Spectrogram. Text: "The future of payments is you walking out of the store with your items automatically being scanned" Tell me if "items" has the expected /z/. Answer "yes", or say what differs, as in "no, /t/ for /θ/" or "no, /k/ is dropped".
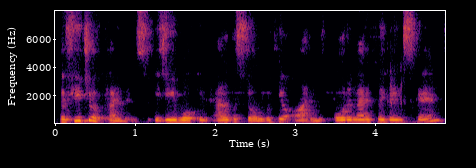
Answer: yes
